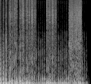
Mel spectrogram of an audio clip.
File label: Sound Powerup Super Capacitor Trigger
